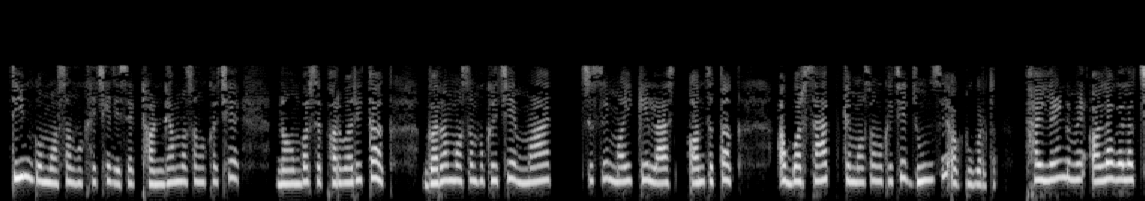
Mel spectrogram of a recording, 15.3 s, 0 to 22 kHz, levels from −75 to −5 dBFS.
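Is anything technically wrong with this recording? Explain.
Yes. Throughout the speech, nothing sounds above about 6.6 kHz, and the remaining treble is hissy and grainy, with blurred consonant attacks. This is likely heavy Vorbis compression at a bitrate that fits around 16 kbps, with coarse quantisation turning fine detail into noise. A plain low-pass would sound dull but clean, not grainy.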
